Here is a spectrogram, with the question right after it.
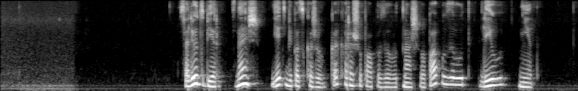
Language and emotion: Russian, positive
